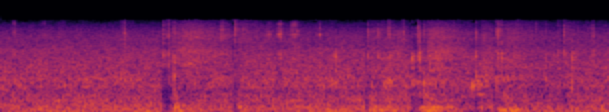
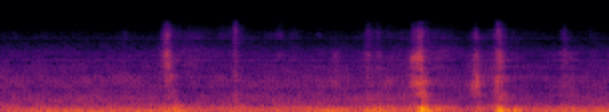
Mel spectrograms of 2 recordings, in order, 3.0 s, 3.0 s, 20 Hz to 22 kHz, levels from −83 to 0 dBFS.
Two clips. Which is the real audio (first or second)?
first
